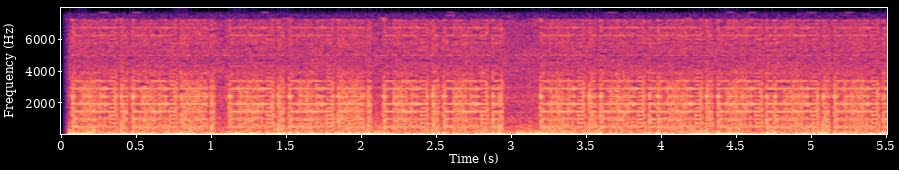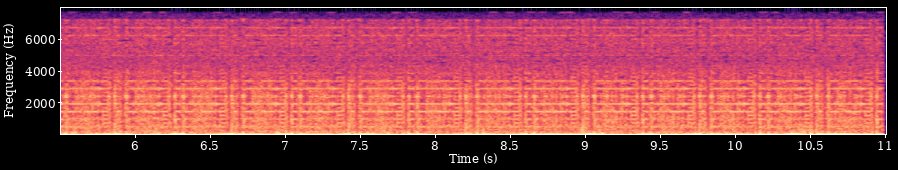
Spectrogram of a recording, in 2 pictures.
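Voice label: police department, scanner audio; PHOENIX PD-200 A Phoenix PD; ThompsonPeakHigh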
